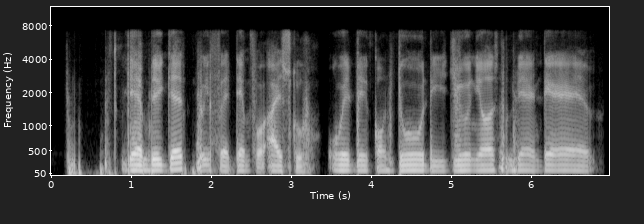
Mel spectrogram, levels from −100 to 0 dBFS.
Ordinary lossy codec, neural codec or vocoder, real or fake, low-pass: none; codec, 16 kHz, 2 kbps, FunCodec, trained on Chinese and English, 25 frames a second; fake; 7.2 kHz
